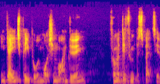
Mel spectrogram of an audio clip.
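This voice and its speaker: Here a man speaks with a British accent. His pitch is fairly low and his tone bright and sharp. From England. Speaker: professional wrestler. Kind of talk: interview. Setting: wrestling training center.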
